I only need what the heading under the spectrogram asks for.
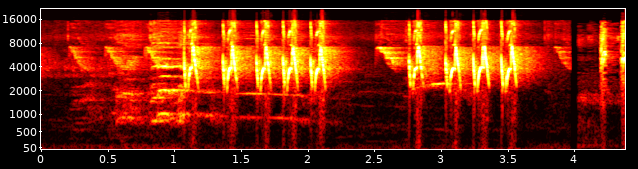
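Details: Master song of rapid-fire fill for training contest songbirds. Thin descending whistles open into clusters of loud, high, scratchy notes, repeated in two similar phrases with brief quiet between.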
